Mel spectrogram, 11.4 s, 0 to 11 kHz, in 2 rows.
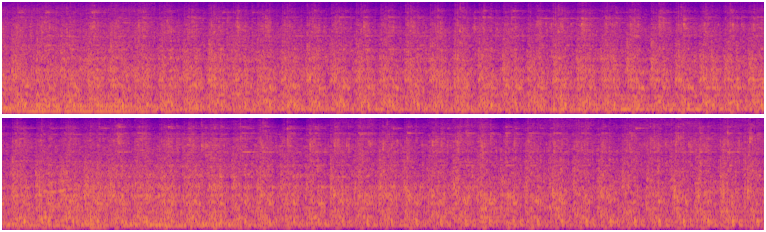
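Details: RD 85 S-series single-cylinder diesel on a tractor, after an internal rebuild for lost power: ticks over at a steady plod with light clatter on each beat, nothing harsh; runs fine after the repair.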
